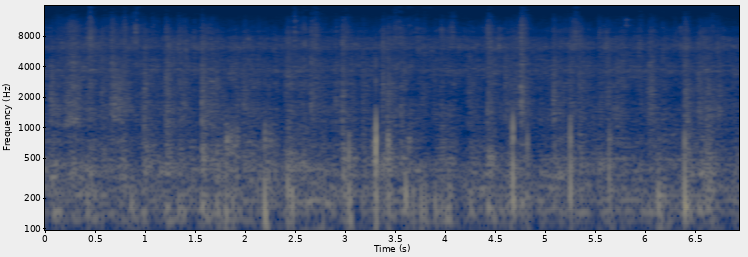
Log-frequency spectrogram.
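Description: Dogs' claws clicking and scrabbling on a tile floor as they scramble after a toy, in faint irregular taps.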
